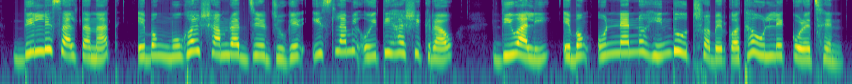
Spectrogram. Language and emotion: Bengali, neutral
